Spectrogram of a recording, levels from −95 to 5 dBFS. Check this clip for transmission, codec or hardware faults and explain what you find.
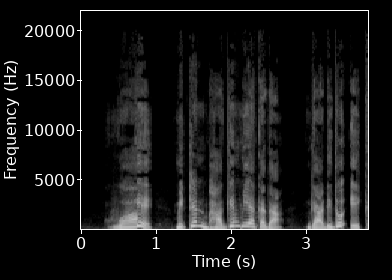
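Two short bursts of damaged data in a compressed stream break up the speech, one from 0.70 to 0.75 s and another from 2.09 to 2.15 s, each lasting about 50 ms. Corrupted bytes left the decoder unable to read those frames correctly, so it lost sync and searched for the next valid frame header. Each event is heard as a brief chirp, squawk, click or short hole. On a waveform it shows as an abrupt discontinuity, and on a spectrogram as a broadband smear that breaks the harmonic pattern.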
